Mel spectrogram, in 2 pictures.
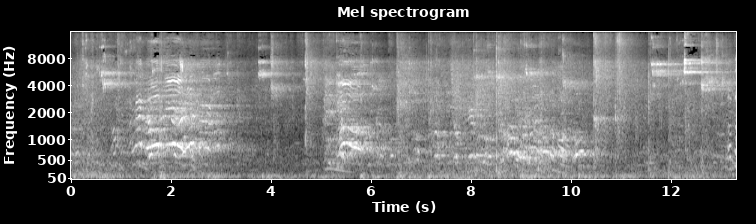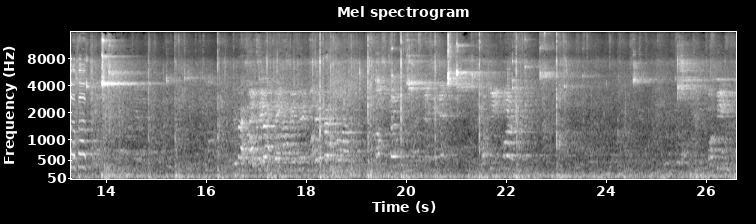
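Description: Young players shout and call out to each other across the gym.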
